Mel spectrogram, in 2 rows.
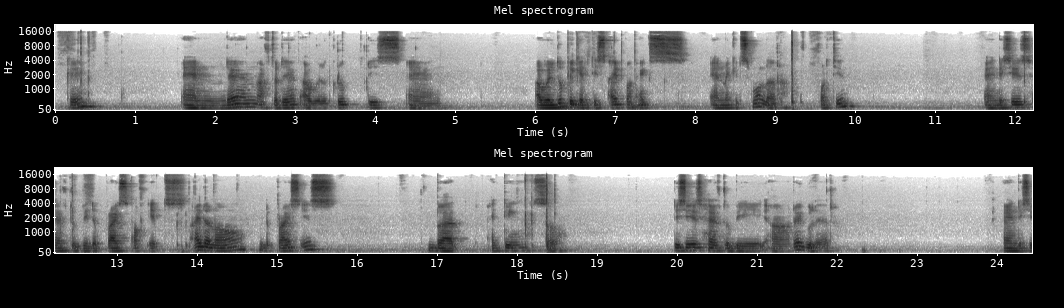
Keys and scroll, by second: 0.0 super+=, 3.1 super+g, 6.2 super+d.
